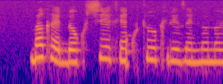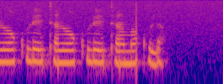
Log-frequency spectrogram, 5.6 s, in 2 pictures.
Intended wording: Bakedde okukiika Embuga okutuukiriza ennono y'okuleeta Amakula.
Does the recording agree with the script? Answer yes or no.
no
